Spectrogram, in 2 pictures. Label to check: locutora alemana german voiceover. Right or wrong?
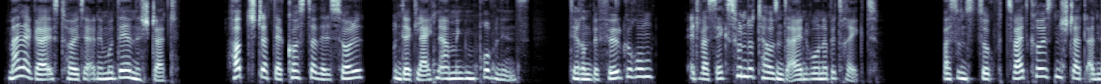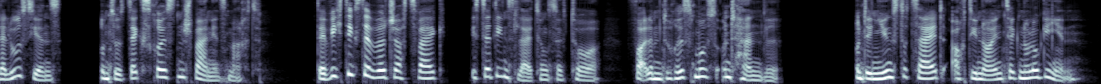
Right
